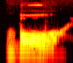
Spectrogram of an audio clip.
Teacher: you would have to Glide from the first sound to the second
